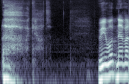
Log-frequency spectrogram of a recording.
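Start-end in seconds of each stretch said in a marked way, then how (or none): 0.1-1.0 soft breathy oh my God; barely voiced gasp of disbelief; whispered disbelief. Real, not acted. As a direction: whisper it, stunned. Reacting in disbelief to chat.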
